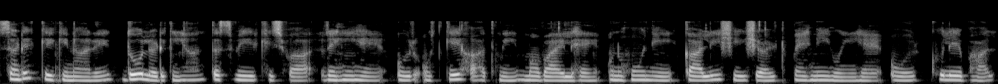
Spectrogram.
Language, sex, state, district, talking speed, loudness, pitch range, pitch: Hindi, female, Chhattisgarh, Korba, 150 wpm, -18 LUFS, 185-205 Hz, 195 Hz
